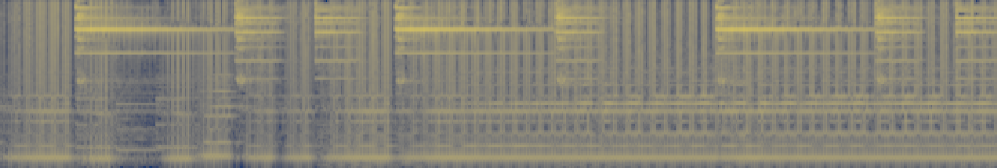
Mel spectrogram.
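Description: Synthesized flute playback from a notation app of the closing phrase of a raag Yaman lakshan geet: a short run of separate notes, then one long held final note from a little under halfway in.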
